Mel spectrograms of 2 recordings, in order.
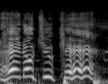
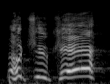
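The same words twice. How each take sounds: First: Much higher and louder, slow "hey, don't you care"; hammed-up frantic shout at Jesus; mock indignant yell. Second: High, loud, whiny complaint; a hammed-up frantic shout of "don't you care"; mock indignant cry. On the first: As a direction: holler it at a sleeping friend. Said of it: "They said". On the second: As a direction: cry it out like a frightened disciple scolding a friend. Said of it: "That's how a friend talks to a friend".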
